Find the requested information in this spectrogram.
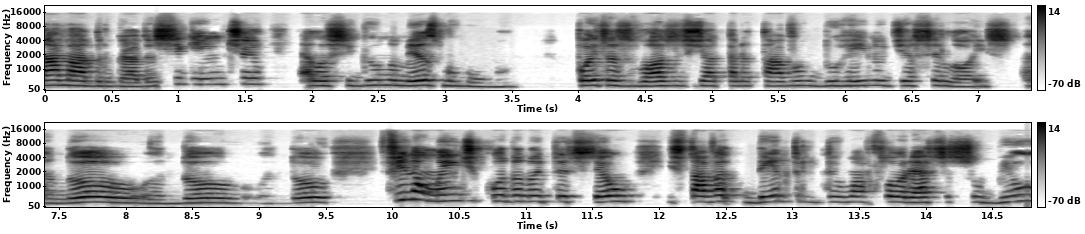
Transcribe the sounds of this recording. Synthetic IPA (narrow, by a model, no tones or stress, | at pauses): nɐmad̪ɾuɡad̪ɐʊsɪɡĩt͡ʃɪ | ɛ̰lɐsɪɡiwnʊmezmʊɦũmʊ | pojzɐzvɔzɪzʒat̪ɾat̪avɐ̃w̃d̪ʊɦejnʊd͡ʒɪɐselɔsɐ̃nd̪oɐ̃nd̪oɐ̃nd̪owfinawmẽnt͡ʃɪkwɐ̃nd̪ʊanot̪esewɪst̪avɐd̪ẽnt̪ɾʊd͡ʒɪũmɐfloɾɛst̪ɐsubiw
